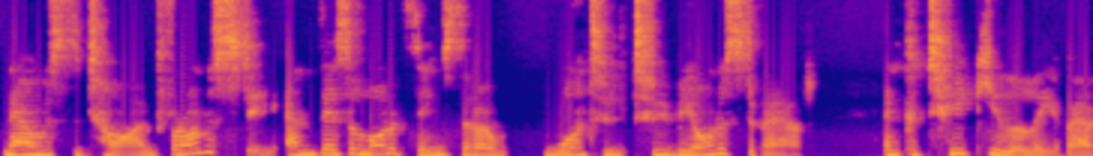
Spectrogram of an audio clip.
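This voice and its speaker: With lively intonation and an ordinary speaking voice, a woman talks at a moderate pace in a dry, close sound with no echo. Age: 60s. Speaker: psychotherapist and author. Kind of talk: interview.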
